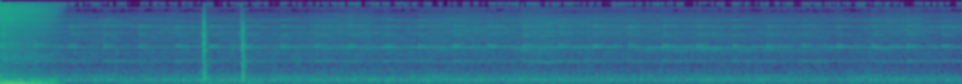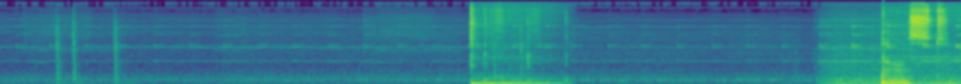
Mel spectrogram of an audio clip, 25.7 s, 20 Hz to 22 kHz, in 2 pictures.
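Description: Train in Train Sim World 2020 rolling through points, a low steady rumble with sparse clicks and two loud bursts of clatter near the end.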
